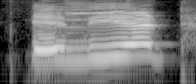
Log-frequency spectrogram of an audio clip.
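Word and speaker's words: Eliot: দেখেন, এলিয়ট নামটি উচ্চারণগত দিক থেকে ভাবতে গেলে একটু এলিট এলিট ভাব লাগে, তাই না? নামটির উচ্চারণটা একটু এলিট না? টি.এস. এলিয়ট নামটা হচ্ছে কি একটু এলিট।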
